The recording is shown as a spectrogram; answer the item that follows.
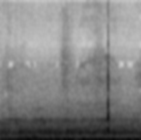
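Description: Low, steady outdoor background rumble, with one short click about one and a half seconds in.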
